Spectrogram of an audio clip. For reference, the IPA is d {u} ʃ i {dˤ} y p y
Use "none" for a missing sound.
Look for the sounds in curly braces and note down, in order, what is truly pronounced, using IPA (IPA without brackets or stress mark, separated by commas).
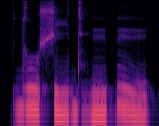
u, dʱ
